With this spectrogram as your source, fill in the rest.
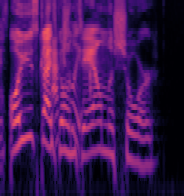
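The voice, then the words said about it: Put-on Delaware County Philadelphia accent. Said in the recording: “I need to practice my Delco accent ... you got to get that Delco down ... Thank God I don't have that accent.”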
